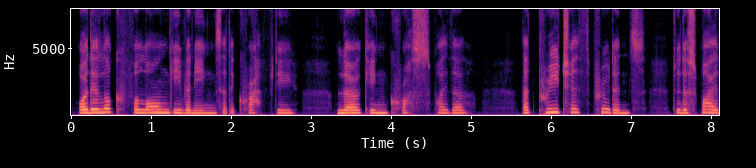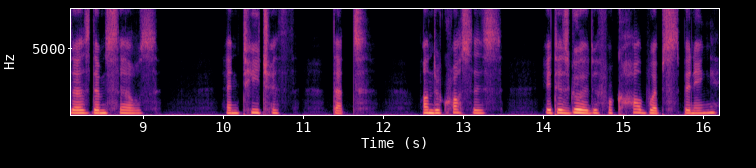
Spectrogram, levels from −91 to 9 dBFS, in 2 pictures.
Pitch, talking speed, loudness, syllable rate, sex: 215 Hz, 110 wpm, -19 LUFS, 3.8 syllables/s, female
